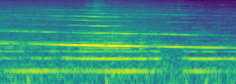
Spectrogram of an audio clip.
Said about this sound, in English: I hope everybody's okay. A fire truck just passed by. Yeah, if you didn't catch that.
